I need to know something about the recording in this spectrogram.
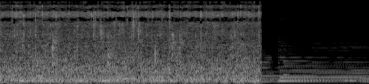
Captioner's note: sounds of rain gets louder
